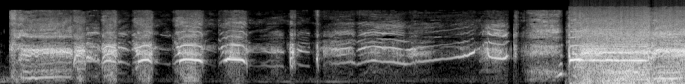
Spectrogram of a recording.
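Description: A very high-pitched voice wailing in short rising-and-falling cries, then, about six seconds in, a much louder distorted scream.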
